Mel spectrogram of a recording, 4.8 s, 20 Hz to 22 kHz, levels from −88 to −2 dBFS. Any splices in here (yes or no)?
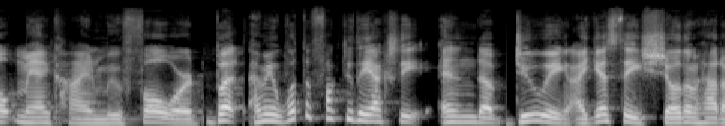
yes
